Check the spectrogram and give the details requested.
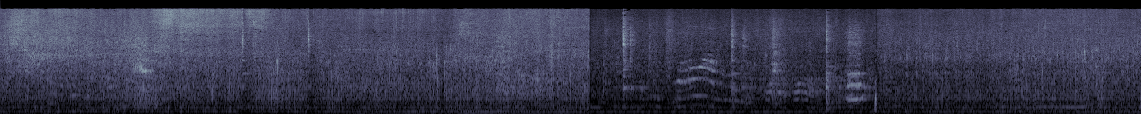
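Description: Rohu fish cooking in a pan of coconut-milk curry, a steady sizzle. About six seconds in the sizzle drops away and a few short rising-and-falling calls and some clicks are heard, then the sizzle returns.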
